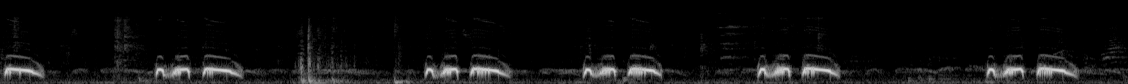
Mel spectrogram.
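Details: Turtle dove cooing: paired, quick arched coos in short bursts repeated about every two seconds, mid-pitched and mellow, with a faint continuous hum and one brief knock near the three-second mark.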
